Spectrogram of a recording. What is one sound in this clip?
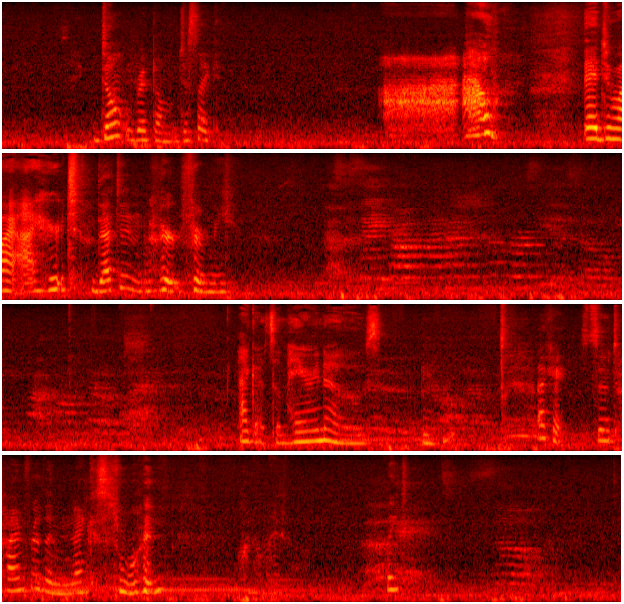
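Young girls talk and laugh close by.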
